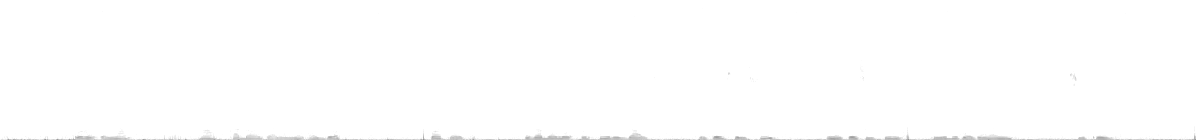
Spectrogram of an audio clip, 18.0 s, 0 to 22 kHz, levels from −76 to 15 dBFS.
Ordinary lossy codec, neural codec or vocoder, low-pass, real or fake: none; none; none; real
